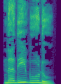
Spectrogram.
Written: ನದೀಬೂಡು

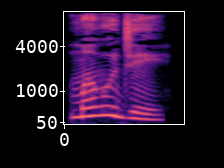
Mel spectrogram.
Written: ಮವುಜೆ

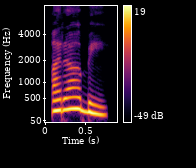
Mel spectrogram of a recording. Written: ಅರಬ್ಬಿ

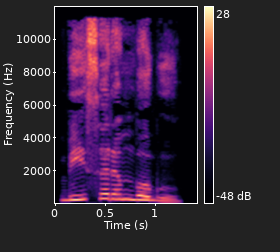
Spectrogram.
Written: ಬೀಸರಂಬೊಗು

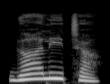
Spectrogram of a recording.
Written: ಗಾಲೀಚ

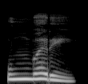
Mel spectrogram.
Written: ಉಂಬರಿ

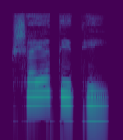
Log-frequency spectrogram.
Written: ಕ್ಷಯತಿಥಿ

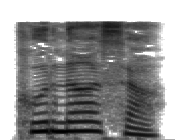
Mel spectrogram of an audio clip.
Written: ಖುರ್ನಾಸ

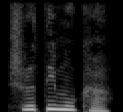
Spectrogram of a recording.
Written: ಶ್ರುತಿಮುಖ

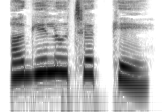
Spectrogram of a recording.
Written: ಅಗಿಲುಚಕ್ಕೆ

